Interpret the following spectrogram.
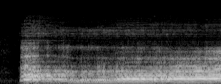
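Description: A large mastiff-type dog giving one long, low growl of about two seconds, grumbling in protest at being ordered off the bed.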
